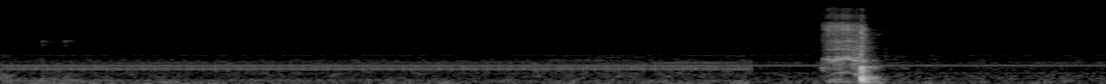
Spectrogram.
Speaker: I don't know if you can hear that like you can hear this little buzzing sound from the motor that sound could be causing our sound sensor to trigger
